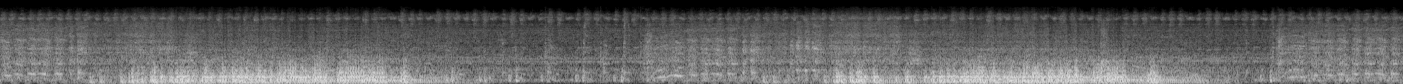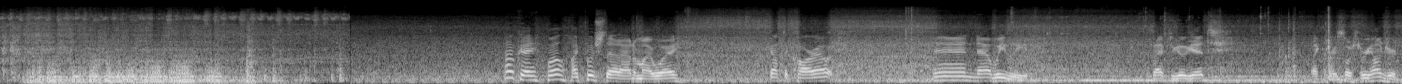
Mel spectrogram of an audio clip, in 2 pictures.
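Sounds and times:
engine starter cranking: 0.0s - 17.6s.

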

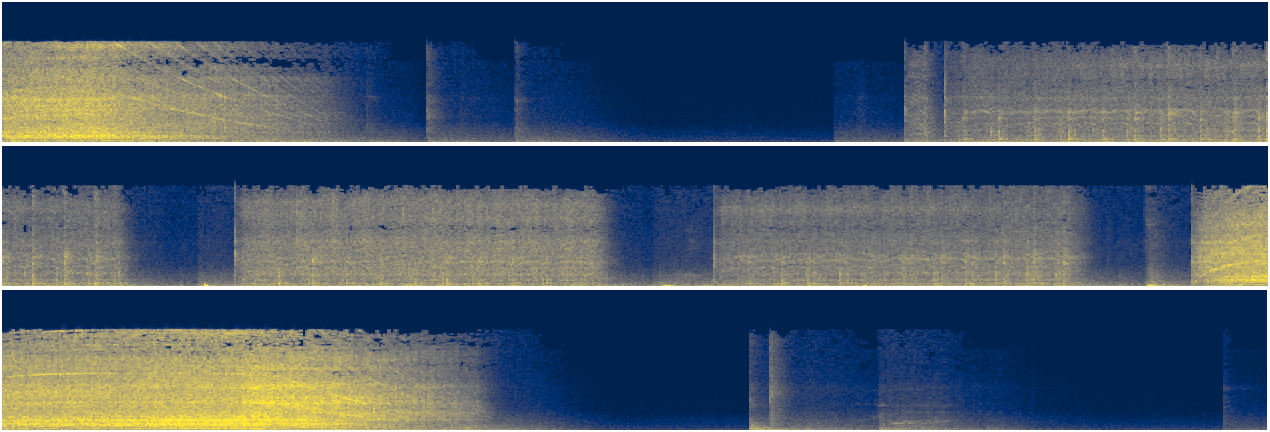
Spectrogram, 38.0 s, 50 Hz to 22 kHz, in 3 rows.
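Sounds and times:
electric drill whining: 0.0s - 3.4s, 9.0s - 14.0s, 24.6s - 30.2s
small electric motors running: 24.6s - 30.2s.

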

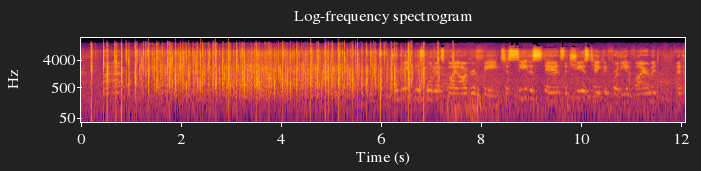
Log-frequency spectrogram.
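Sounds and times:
crowd applauding: 0.4s - 7.2s.

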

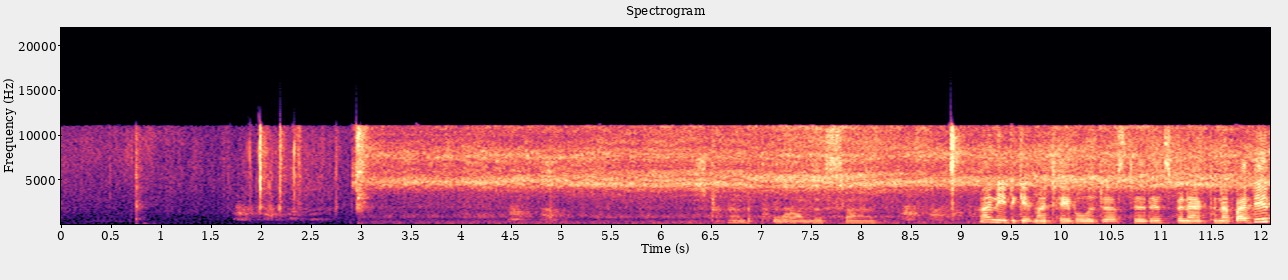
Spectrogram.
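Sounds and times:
torch igniter clicks: 1.9s - 12.0s
gas torch hissing: 2.9s - 12.0s.

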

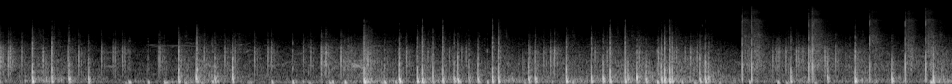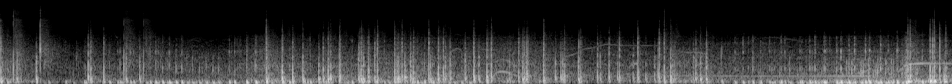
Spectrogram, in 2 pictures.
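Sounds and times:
fireworks bursting: 0.0s - 19.0s.

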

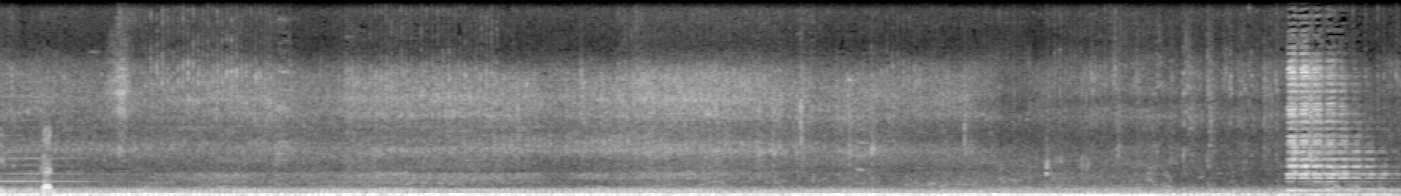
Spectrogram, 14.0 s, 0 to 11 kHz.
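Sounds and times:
motorbike engines passing: 0.0s - 14.0s.

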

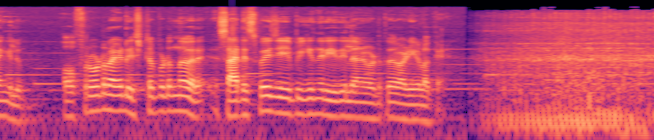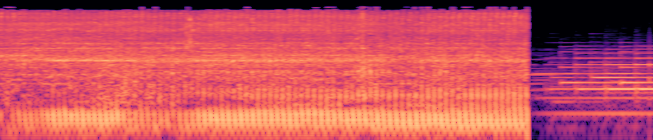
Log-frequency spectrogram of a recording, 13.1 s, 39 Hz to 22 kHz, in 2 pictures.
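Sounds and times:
motorcycle engine running: 4.8s - 11.9s.

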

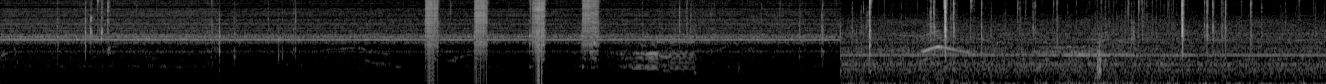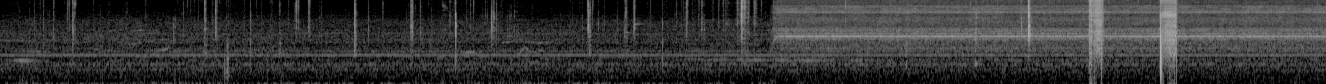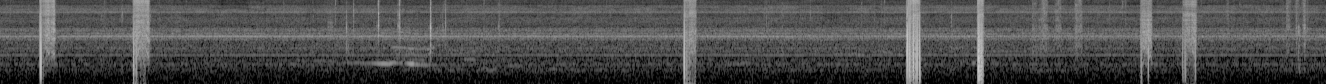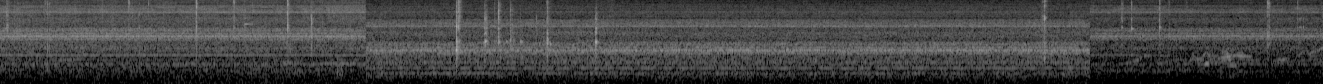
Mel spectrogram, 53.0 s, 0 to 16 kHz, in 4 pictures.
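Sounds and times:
loud welding tacks: 4.2s - 6.0s, 22.1s - 43.4s.

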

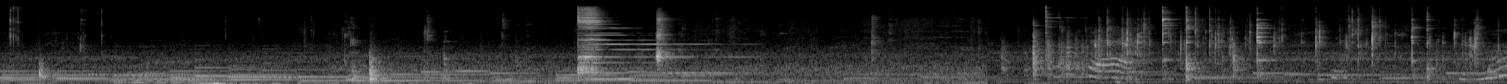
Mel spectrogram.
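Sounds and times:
soft background music: 0.0s - 15.0s
spoon clinking on shells: 10.4s - 15.0s.

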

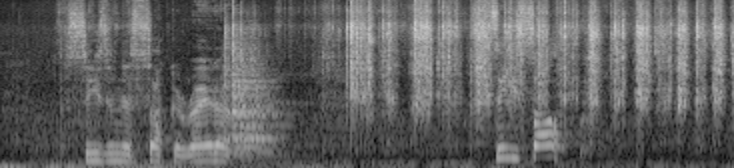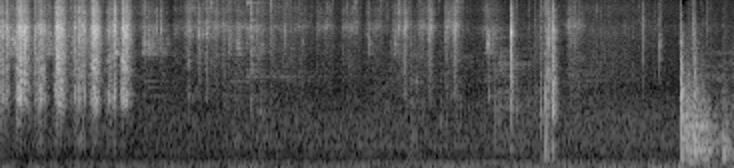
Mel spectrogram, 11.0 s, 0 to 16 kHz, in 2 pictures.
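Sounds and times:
salt grinder scraping clicks: 2.4s - 7.2s.

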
